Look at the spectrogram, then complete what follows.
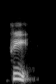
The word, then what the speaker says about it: read: are the same but for read which is written the same but pronounced differently read you must pronounce as if present read if pasta would be red okay then if passed past little will be red also okay so this is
